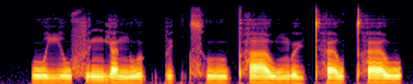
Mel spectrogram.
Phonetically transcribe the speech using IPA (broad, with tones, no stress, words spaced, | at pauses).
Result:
wiː˨˩wfɪ˥ŋjɐ˨˩nwʊ˧k̚ pɪ˨k̚t͡sʰuː˨ pʰaː˨wmɵ˨˩ɥt̪ʰɐ˨˥wt̪ʰɐ˧w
